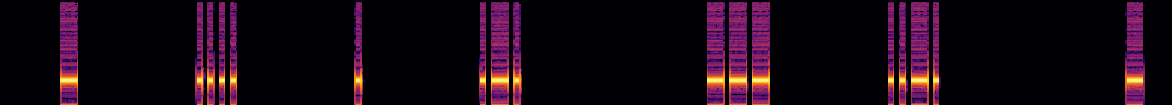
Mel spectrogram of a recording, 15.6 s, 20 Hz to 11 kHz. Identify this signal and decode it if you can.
Morse code, heard as a keyed tone, about 16 wpm, spaced as for 4 wpm, 800 Hz. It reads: THE ROFT
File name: Technical Subjects / Technical Subjects-mp3s / AND Gate @5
